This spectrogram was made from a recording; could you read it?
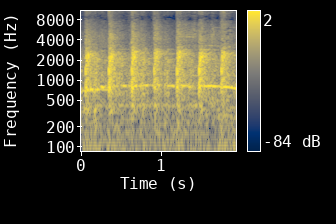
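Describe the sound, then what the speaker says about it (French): Audience applause at a wedding celebration, rhythmic clapping in steady waves with about seven strong pulses roughly every quarter second, close and fairly loud, with a faint steady tone running underneath. "Sous les applaudissements du public, s'il vous plaît."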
